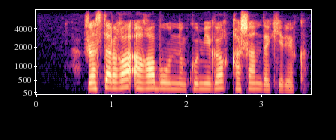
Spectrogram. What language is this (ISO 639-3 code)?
kaz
